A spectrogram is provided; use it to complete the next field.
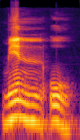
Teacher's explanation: Kemudian pelafal min ada bacaan izhar halqi yaitu ditandai dengan tanwin pada huruf mimnya bertemu dengan hamzah. Maka suara tanwinnya harus jelas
